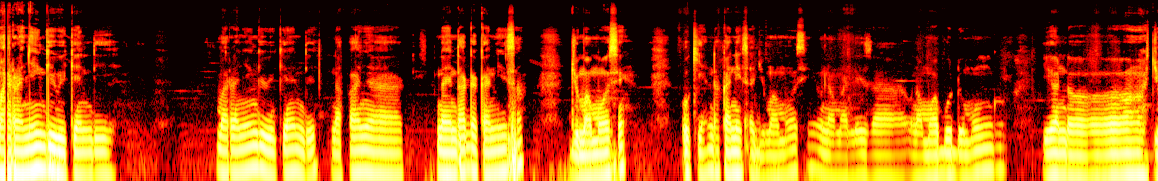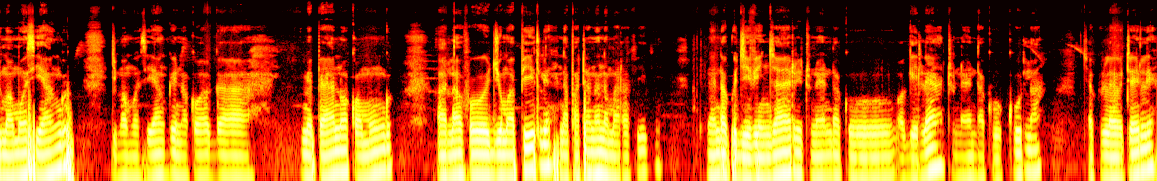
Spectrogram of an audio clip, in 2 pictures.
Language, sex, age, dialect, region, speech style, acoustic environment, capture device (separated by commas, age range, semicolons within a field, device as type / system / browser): Swahili, male, 25-34, Kenya - Nairobi Sheng-influenced, Kenya, relaxed, nature; silence, mobile / Linux / Chrome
